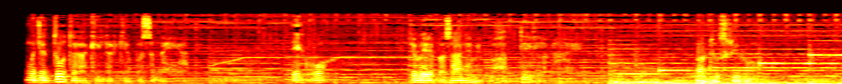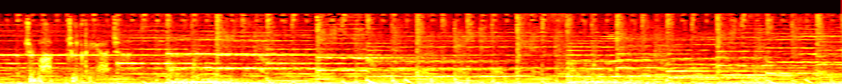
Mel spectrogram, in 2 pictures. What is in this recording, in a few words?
dialogue ringtone; don; english ringtones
